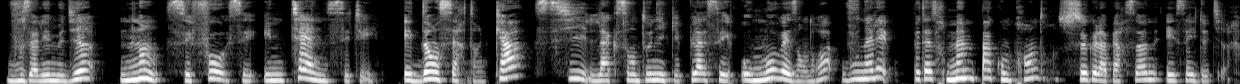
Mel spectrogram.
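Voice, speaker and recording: A young woman from France explains pronunciation pitfalls to her viewers in a fairly high, clear voice. She speaks carefully and slows right down whenever she models a sound. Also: darkish tone. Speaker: French teacher. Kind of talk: explanatory lesson to camera.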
